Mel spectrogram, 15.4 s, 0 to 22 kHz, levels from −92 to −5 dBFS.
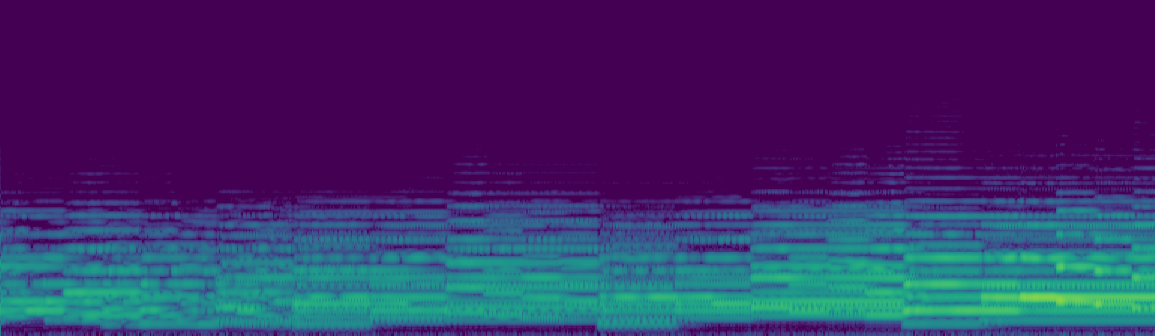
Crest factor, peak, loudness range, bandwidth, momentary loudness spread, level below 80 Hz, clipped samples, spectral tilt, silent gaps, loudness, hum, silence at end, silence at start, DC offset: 18 dB; -12 dBFS; 12 LU; 3 kHz; 13 LU; -84 dBFS; under 0.1%; -11 dB/octave; none; -32 LUFS; none; 0 s; 0 s; under 0.1%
